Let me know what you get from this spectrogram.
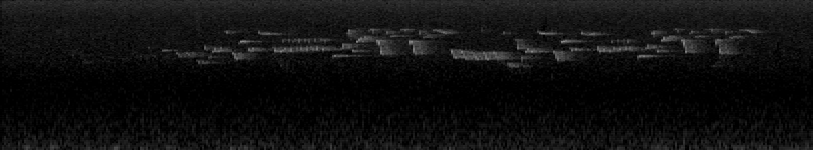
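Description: A small songbird singing one long, high song of rapid, jumbled trills and notes, starting about a second and a half in and lasting about six seconds, over a low steady background rumble.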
